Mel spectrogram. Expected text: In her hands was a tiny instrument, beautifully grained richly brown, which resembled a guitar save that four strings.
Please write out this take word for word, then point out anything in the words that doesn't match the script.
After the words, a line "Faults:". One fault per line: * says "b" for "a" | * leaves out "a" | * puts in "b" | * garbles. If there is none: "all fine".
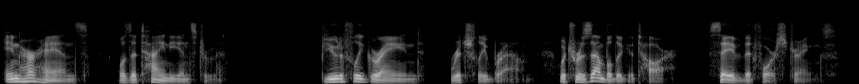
In her hands was a tiny instrument, beautifully grained richly brown, which resembled a guitar save that four strings.
Faults:
all fine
